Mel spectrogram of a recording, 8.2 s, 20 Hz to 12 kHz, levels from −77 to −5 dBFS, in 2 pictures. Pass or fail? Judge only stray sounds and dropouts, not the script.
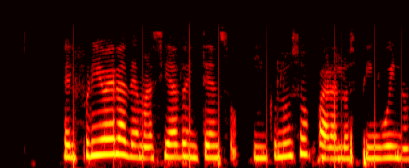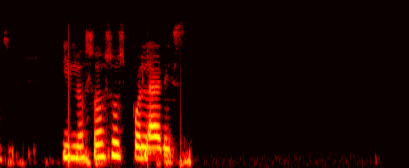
pass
